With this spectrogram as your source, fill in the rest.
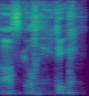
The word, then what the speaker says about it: oscillating: also thinks that it's oscalating. It has a C. The C. You're saying the C is silent. It is silent.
